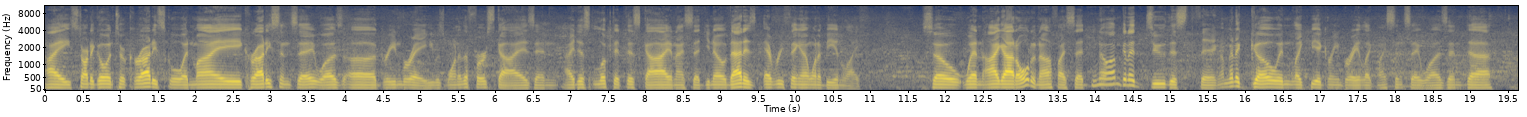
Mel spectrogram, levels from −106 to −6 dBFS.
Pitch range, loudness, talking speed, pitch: 110-125 Hz, -21 LUFS, 230 wpm, 115 Hz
